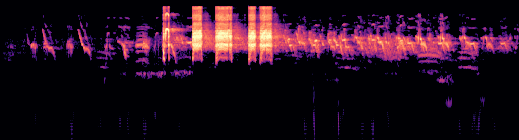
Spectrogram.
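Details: Black francolin giving a run of loud, harsh, scratchy notes grouped in quick bursts, set among continuous thin chirps and twitters from other small birds.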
